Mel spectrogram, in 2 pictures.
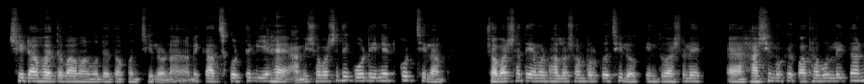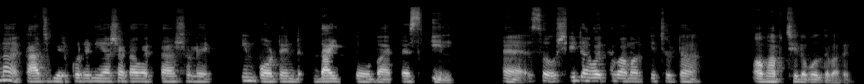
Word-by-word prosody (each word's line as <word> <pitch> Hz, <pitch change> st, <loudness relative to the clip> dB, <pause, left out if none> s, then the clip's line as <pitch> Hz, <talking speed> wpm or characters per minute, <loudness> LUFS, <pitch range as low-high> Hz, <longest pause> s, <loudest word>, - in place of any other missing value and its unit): সেটা 160 Hz, -2 st, +4 dB
হয়তোবা 135 Hz, -1 st, +4 dB
আমার 125 Hz, -1 st, -1 dB
মধ্যে 125 Hz, +1 st, -2 dB
তখন 120 Hz, +3 st, -6 dB
ছিল 130 Hz, -, -5 dB
না। -, -, -4 dB
আমি -, -, -6 dB
কাজ 135 Hz, -1 st, +3 dB
করতে 155 Hz, +2 st, 0 dB
গিয়ে 155 Hz, +1 st, +1 dB
হ্যাঁ, 135 Hz, -2 st, +4 dB
আমি 115 Hz, +4 st, -3 dB
সবার 150 Hz, 0 st, 0 dB
সাথে 190 Hz, 0 st, -3 dB
কোঅর্ডিনেট 165 Hz, 0 st, +1 dB
করছিলাম। 170 Hz, -10 st, -1 dB, 0.5 s
সবার 140 Hz, 0 st, +7 dB
সাথেই 160 Hz, -1 st, +1 dB
আমার 145 Hz, -1 st, -1 dB
ভালো 140 Hz, 0 st, +1 dB
সম্পর্ক 145 Hz, -1 st, -4 dB, 0.2 s
ছিল। 165 Hz, -, -5 dB, 0.2 s
কিন্তু 130 Hz, -2 st, -7 dB
আসলে 140 Hz, +3 st, -3 dB, 0.3 s
অ্যা -, -, +3 dB
হাসিমুখে 155 Hz, +4 st, 0 dB
কথা 135 Hz, +3 st, 0 dB
বললেই 155 Hz, 0 st, -2 dB
তো -, -, +2 dB
আর 170 Hz, -, -2 dB
না 200 Hz, -, +3 dB, 0.2 s
কাজ 130 Hz, 0 st, +6 dB
বের 135 Hz, -1 st, -1 dB
করে 145 Hz, -1 st, +1 dB
নিয়ে 140 Hz, -1 st, +1 dB
আসাটাও 140 Hz, 0 st, +3 dB
একটা 135 Hz, +1 st, -4 dB
আসলে 130 Hz, 0 st, -4 dB, 0.5 s
ইম্পোর্টেন্ট 135 Hz, -5 st, +2 dB, 0.3 s
দায়িত্ব 135 Hz, -2 st, +4 dB, 0.2 s
বা -, -, +4 dB
একটা 130 Hz, -, -1 dB
স্কিল। 110 Hz, -3 st, -5 dB, 0.6 s
হ্যাঁ, -, -, +1 dB, 0.2 s
সো -, -, +2 dB, 0.2 s
সেটা 175 Hz, 0 st, -1 dB
হয়তো 155 Hz, 0 st, +3 dB
আমার 140 Hz, -1 st, 0 dB
কিছুটা 145 Hz, -2 st, -4 dB, 0.7 s
অভাব 130 Hz, 0 st, +4 dB
ছিল -, -, -3 dB
বলতে 470 Hz, -, 0 dB
পারেন। 475 Hz, -2 st, -9 dB
140 Hz, 185 wpm, -23 LUFS, 130-155 Hz, 0.7 s, সবার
